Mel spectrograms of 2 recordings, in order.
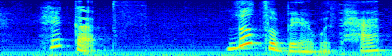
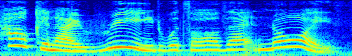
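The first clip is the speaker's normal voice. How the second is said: loud, slow grumbling complaint; Father Bear complains about the noise; annoyed loud; 3 semitones higher, 7 dB louder than usual. A narrator's reading. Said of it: "Father Bear roared".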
